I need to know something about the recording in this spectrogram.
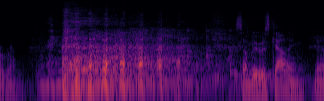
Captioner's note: students laugh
